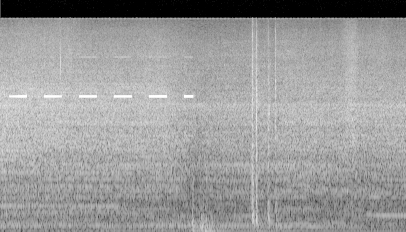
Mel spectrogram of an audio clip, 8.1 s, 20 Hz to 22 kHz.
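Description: Toyota RAV4's 2-litre engine idling steadily, heard from inside the cabin, while the CVT selector is moved through its positions to flush fresh fluid through the transmission. A repeating cabin beep stops just before the lever is shifted about four seconds in, followed by a low thump and a couple of sharp clicks from the shifter.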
